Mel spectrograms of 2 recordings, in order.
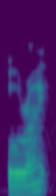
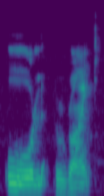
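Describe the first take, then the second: First: The final T is a glottal stop. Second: The final T is fully pronounced.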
